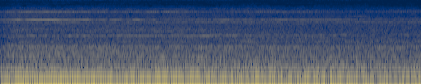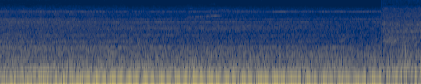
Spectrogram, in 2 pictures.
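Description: A train rolls past the Rani railway level crossing in Assam, a loud continuous rumble and rattle holding steady for several seconds before dropping off abruptly near the end.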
